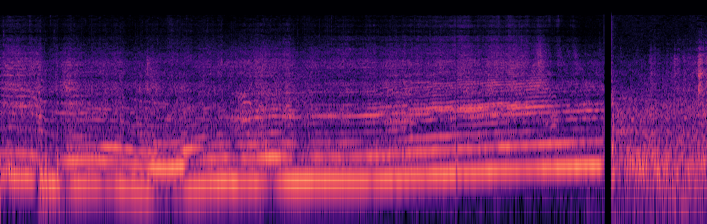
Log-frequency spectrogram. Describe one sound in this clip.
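A rally car engine roars loudly as the car speeds past, its pitch rising through the gears.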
